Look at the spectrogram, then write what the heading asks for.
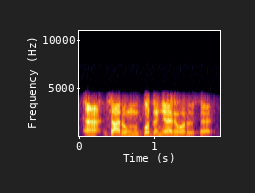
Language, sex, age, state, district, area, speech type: Tamil, male, 60+, Tamil Nadu, Cuddalore, urban, conversation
